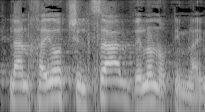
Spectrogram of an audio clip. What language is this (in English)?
Hebrew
